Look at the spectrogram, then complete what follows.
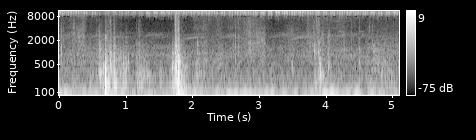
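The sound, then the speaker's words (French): Outdoors at night under a full moon, amid fields near Miramas, people climb out of cars loaded with baskets: three separate dull thuds and rustles of doors and movement, spaced a second or two apart, over a steady high chirring of insects. “On descend des voitures, chargées de paniers.”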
